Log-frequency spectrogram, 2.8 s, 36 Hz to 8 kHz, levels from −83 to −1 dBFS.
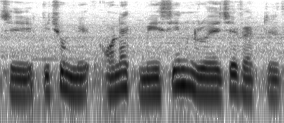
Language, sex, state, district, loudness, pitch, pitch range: Bengali, female, West Bengal, Alipurduar, -14 LUFS, 130 Hz, 125-150 Hz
